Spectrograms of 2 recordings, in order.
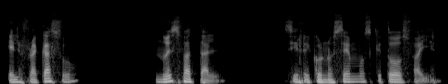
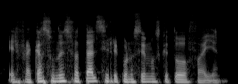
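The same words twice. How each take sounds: First: "El fracaso" "no es fatal" "si reconocemos que todos fallan" in short chunks with long pauses; spaced-out dictation pace; slow dictation. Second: Said in the usual way. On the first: Shown as a demonstration. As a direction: read it out phrase by phrase for note-taking. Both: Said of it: "Si puedes escribirlo allí".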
